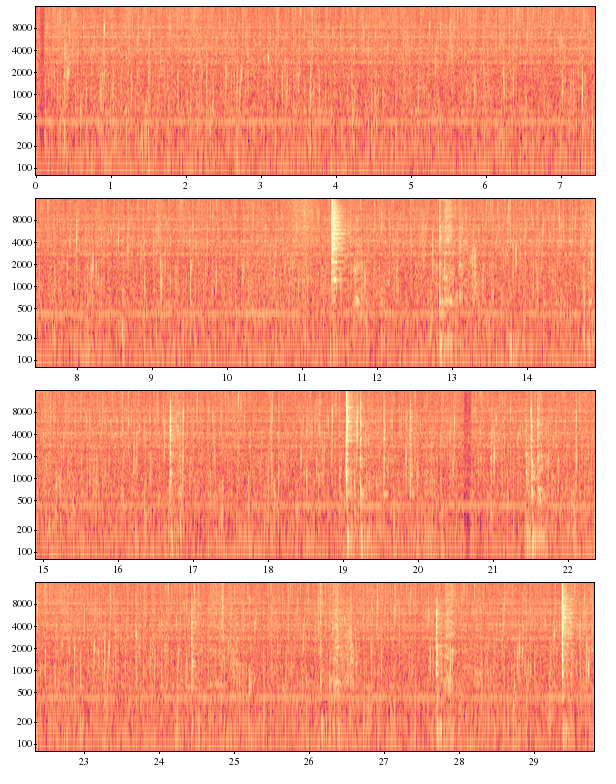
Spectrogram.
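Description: Raw chicken pieces frying gently over low heat in a pan, a steady crackle and sizzle, under a faint steady hum. A spatula knocks and scrapes against the pan several times in the second half as the chicken is stirred.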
